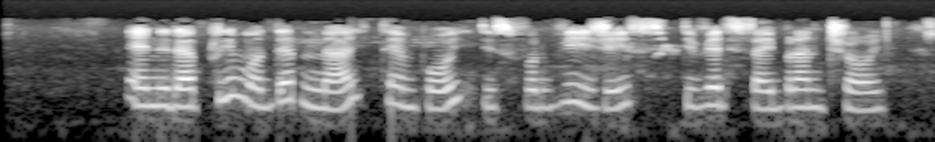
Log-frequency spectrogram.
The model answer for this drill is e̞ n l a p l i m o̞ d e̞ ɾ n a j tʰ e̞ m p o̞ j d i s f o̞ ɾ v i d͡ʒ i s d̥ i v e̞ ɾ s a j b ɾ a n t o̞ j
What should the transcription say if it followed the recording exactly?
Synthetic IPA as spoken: e̞ n l a p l i m o̞ d e̞ ɾ n a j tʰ e̞ m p o̞ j d i s f o̞ ɾ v i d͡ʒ i s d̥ i v e̞ ɾ s a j b ɾ a n t͡ʃ o̞ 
